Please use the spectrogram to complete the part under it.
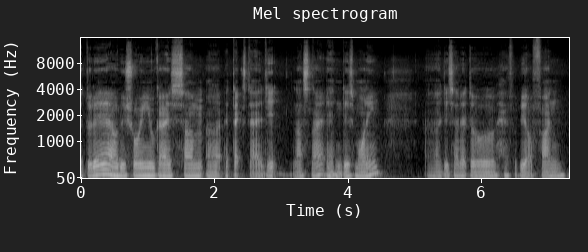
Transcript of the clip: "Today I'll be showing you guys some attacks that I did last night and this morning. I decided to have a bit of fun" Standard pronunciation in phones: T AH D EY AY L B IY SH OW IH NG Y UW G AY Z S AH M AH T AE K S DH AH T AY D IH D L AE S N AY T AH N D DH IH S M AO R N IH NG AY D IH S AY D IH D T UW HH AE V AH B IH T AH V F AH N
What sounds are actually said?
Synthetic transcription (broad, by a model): T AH D EY AY L B IY SH OW IH NG Y UW G AY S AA M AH T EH K S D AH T AY D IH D L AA S N AY T AH N D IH S M AO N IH NG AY D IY S AY D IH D T UW HH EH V AH B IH T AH F F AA N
